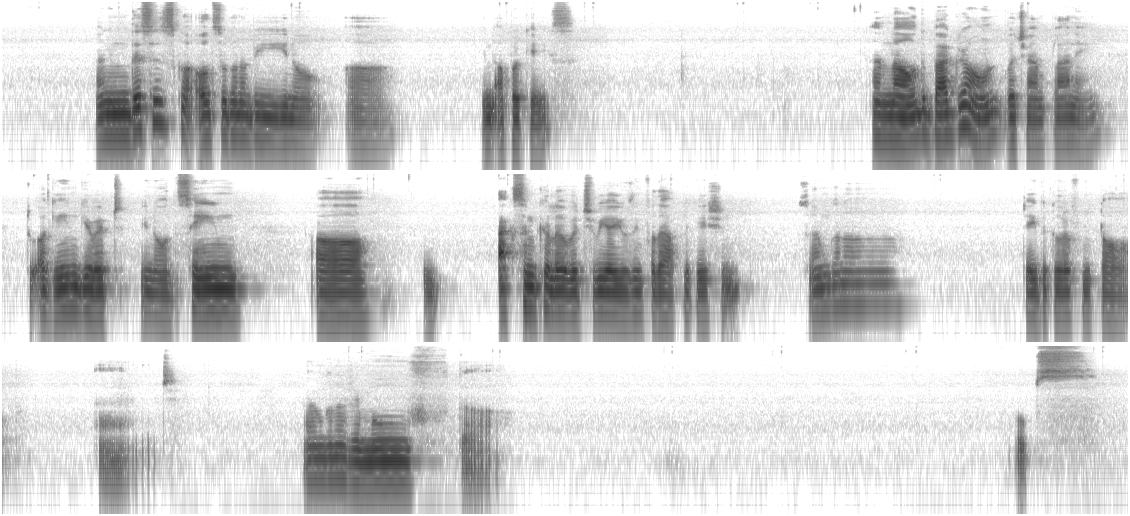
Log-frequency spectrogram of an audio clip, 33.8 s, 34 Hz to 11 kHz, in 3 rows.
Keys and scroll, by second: 10.1 space.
